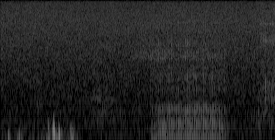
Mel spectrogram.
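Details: French bulldog asleep, blowing bubbles: a few short wet snorts, then one long, low, buzzing snore of under a second in a quiet indoor room.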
